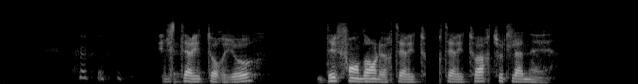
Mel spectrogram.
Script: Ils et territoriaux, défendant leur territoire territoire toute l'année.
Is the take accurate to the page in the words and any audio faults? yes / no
no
